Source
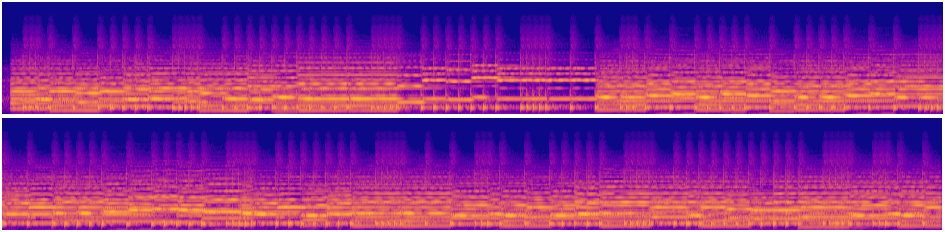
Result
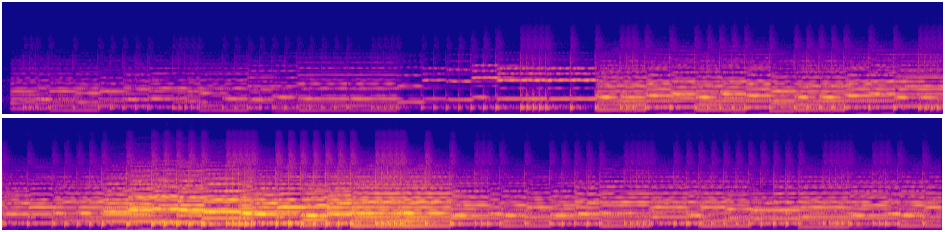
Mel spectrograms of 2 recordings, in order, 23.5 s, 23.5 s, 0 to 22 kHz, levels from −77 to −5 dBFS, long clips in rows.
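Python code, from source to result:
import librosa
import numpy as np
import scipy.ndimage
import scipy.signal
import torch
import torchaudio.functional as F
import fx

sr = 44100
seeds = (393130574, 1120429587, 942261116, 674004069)

y = fx.gain(x, sr, db=fx.line((5.52, -15.0), (6.42, -5.0), (12.69, -5.0), (13.47, 5.5), (17.0, 5.5), (17.88, -4.0)))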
